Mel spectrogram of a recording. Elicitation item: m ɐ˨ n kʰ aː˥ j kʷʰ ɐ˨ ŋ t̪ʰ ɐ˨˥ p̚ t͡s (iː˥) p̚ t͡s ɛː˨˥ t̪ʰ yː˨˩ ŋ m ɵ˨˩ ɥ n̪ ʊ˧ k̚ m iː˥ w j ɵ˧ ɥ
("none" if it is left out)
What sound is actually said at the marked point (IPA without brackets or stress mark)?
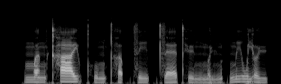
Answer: iː˨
